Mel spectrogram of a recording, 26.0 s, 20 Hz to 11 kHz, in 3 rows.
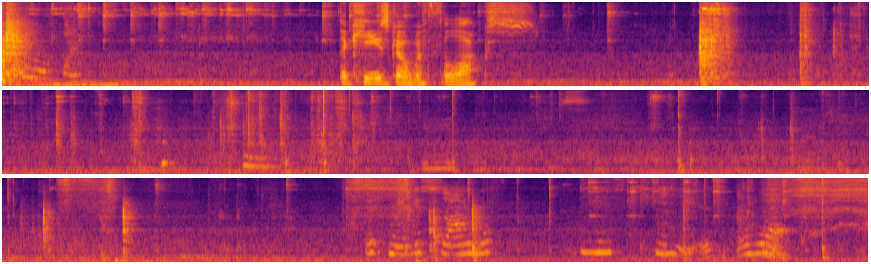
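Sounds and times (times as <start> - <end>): keys jangling against locks: 0.0 - 6.2, 8.0 - 12.6.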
